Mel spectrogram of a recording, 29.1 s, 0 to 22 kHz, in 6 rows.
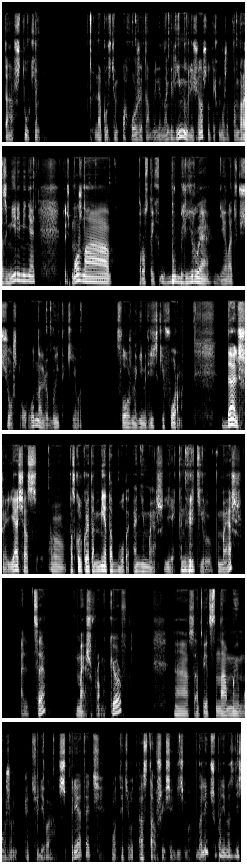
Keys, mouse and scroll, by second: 0.7-2.5 middle drag, 1.7 g, 2.9-4.6 middle drag, 3.7 s, 4.8-6.6 middle drag, 6.6-8.7 right drag, 8.4 shift+d, 9.6 shift+d, 10.8 shift+d, 11.5-13.3 middle drag, 15.1-16.9 middle drag, 16.1 Tab, 16.7 Tab, 19.4 alt+c, 22.9-24.7 middle drag, 25.0 h, 25.3-26.9 middle drag, 26.3 a, 26.7 a, 27.0 b, 28.4 Delete.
